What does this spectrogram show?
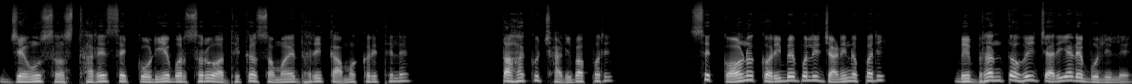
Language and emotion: Odia, sad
